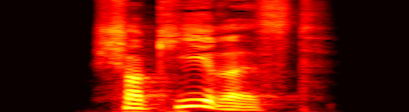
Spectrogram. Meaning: second-person singular subjunctive I of schockieren
- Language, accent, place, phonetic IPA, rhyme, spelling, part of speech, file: German, Germany, Berlin, [ʃɔˈkiːʁəst], -iːʁəst, schockierest, verb, De-schockierest.ogg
